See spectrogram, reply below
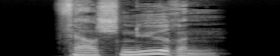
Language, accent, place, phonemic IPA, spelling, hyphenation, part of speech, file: German, Germany, Berlin, /fɛɐ̯ˈʃnyːʁən/, verschnüren, ver‧schnü‧ren, verb, De-verschnüren.ogg
- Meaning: to tie up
